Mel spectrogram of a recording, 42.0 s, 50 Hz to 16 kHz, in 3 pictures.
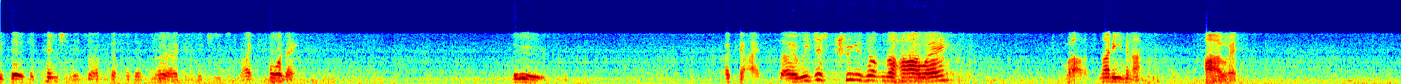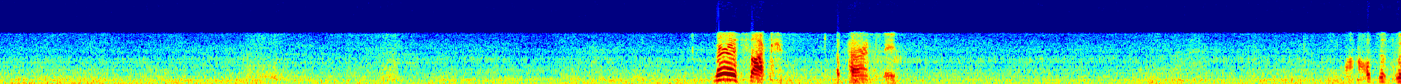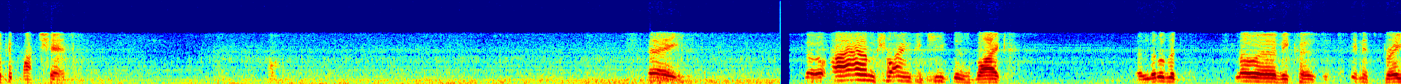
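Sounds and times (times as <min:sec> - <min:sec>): wind on microphone: 0:00.0 - 0:35.9
motorcycle engine drone: 0:00.0 - 0:42.0
road noise: 0:00.0 - 0:42.0.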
